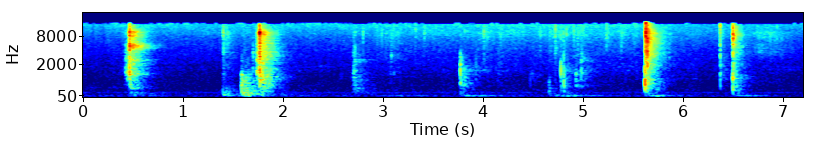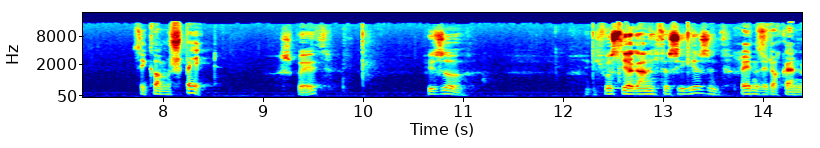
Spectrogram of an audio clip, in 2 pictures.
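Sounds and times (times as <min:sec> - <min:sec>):
hiss: 0:00.0 - 0:14.3
wooden door closing: 0:01.4 - 0:03.0
speech: 0:07.8 - 0:08.6, 0:09.2 - 0:09.8, 0:10.6 - 0:11.1, 0:12.2 - 0:14.3.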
